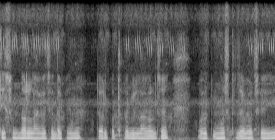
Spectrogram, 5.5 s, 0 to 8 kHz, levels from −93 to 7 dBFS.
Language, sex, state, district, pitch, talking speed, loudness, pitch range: Maithili, male, Bihar, Begusarai, 135 Hz, 165 wpm, -18 LUFS, 135-140 Hz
